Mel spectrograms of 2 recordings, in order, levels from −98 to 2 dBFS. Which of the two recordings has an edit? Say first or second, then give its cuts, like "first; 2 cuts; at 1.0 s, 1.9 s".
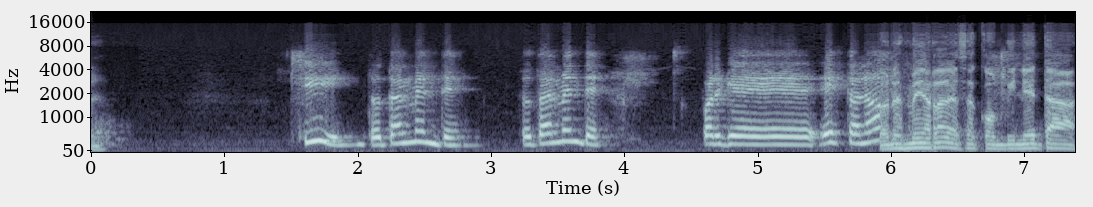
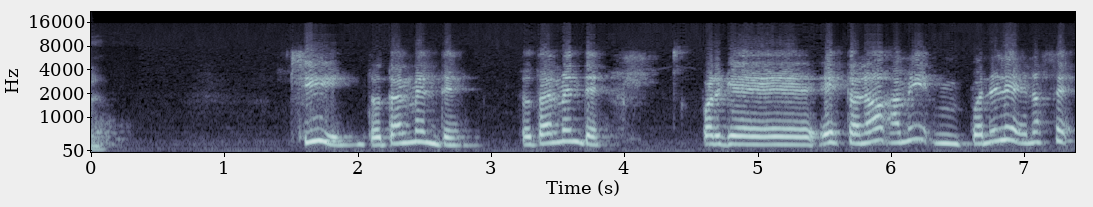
first; 1 cut; at 5.9 s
